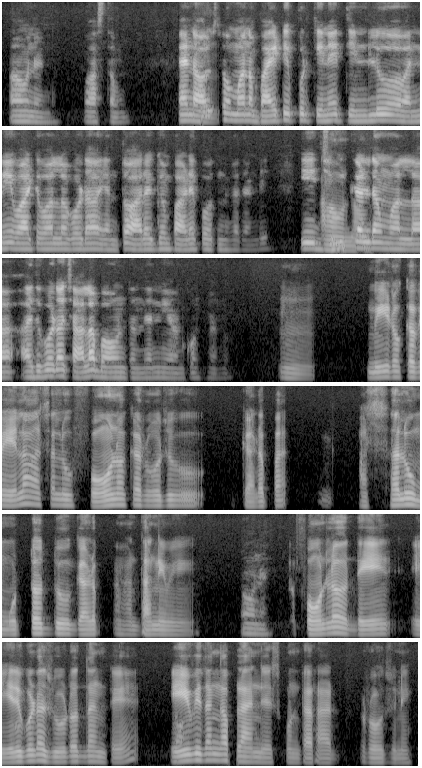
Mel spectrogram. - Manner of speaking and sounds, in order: static; in English: "అండ్ ఆల్సో"; in English: "ప్లాన్"
- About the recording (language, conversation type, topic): Telugu, podcast, స్మార్ట్‌ఫోన్ లేకుండా మీరు ఒక రోజు ఎలా గడుపుతారు?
